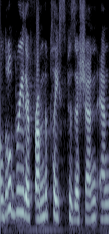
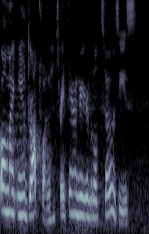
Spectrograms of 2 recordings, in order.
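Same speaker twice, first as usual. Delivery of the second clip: dog character voice; 6 dB quieter than usual. Training a dog and voicing what the dog is thinking: voicing the dog's thoughts. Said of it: "He's like".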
